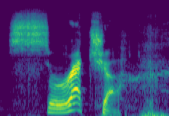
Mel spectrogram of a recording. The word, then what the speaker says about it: sriracha: I've got my marshmallow bee, and the code, I did say it was spicy, is sriracha. Like the sauce, like sriracha sauce. So it's spelled with a R in the middle.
